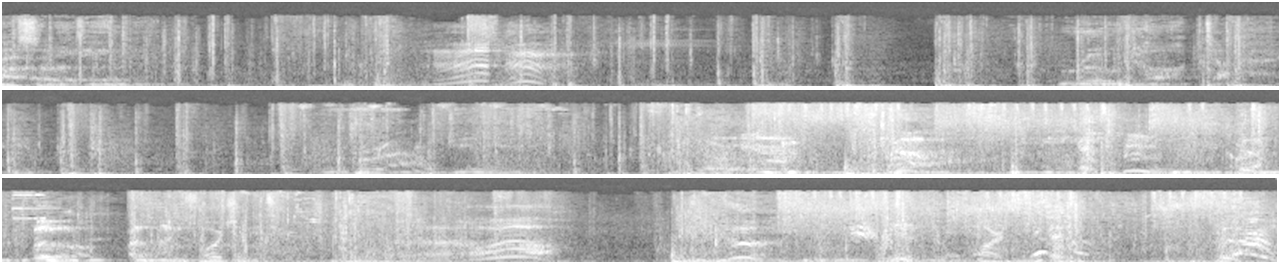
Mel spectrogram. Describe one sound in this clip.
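Gunfire crackles from a video game.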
